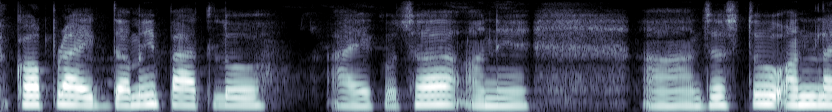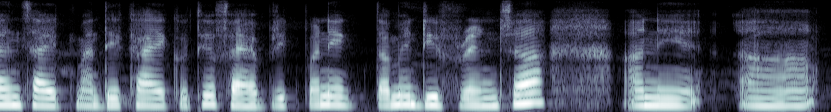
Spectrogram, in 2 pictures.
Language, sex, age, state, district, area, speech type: Nepali, female, 18-30, West Bengal, Kalimpong, rural, spontaneous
